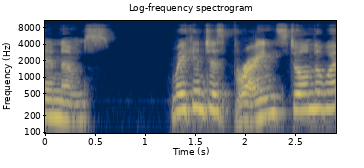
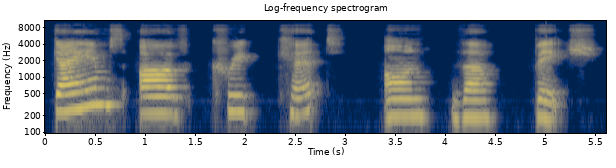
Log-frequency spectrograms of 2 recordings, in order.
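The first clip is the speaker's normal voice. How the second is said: slow syllable count; much slower than usual. Shown as a demonstration. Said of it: "I've got seven syllables in the second line".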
